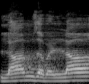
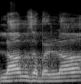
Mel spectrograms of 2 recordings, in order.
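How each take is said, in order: The two takes are said the same way.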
